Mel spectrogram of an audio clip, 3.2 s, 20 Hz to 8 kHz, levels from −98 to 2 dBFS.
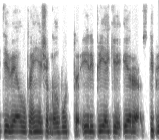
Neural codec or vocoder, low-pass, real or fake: none; 7.2 kHz; real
